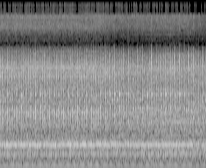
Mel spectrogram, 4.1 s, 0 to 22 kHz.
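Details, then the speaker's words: Lada Priora 2170 engine at idle with a sharp, even tapping of about 3–4 knocks a second; hydraulic lifters already replaced without effect, owner suspects camshaft over piston group since no oil is burned; head to be opened. "вот короче вот такой вот стук чит почему вки с головке чем к поршневой значит"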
